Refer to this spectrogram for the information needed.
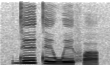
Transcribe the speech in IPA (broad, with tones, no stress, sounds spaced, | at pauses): d e˦ t e˧ w e˧ f ã˨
